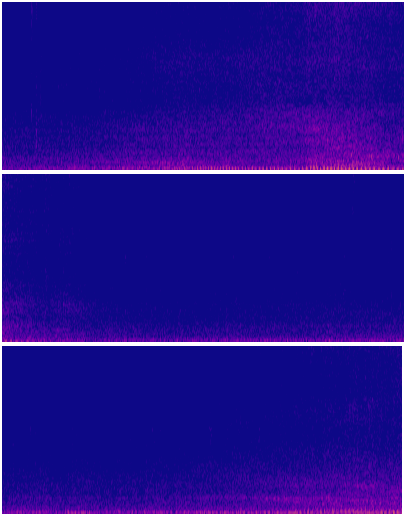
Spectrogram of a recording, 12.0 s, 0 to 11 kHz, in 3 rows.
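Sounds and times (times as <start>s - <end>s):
vehicle engine passing by: 0.9s - 4.5s.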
